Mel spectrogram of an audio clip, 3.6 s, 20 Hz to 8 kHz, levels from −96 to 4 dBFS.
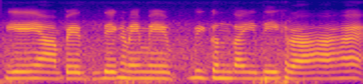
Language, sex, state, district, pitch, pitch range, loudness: Hindi, female, Haryana, Jhajjar, 230 Hz, 220-235 Hz, -14 LUFS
